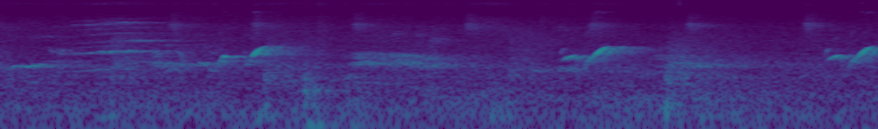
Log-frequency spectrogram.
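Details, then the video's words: A Yellow-browed Bulbul in Idukki, Kerala, gives bright, sharply rising whistled notes about every second and a half, over softer chattering from other birds. "Yellow-Browed Bulbul Calling|മഞ്ഞച്ചിന്നന്റെ പാട്ട്"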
